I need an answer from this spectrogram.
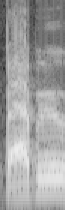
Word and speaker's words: Babu: Is it Babu? Am I saying it right? That's Babu. You're good enough.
